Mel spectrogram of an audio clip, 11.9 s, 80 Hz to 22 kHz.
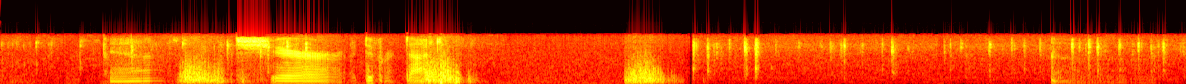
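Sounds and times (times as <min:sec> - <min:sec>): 
keystrokes on a computer keyboard: 0:00.0 - 0:03.2, 0:06.9 - 0:11.8
rush of noise: 0:01.6 - 0:02.8, 0:04.2 - 0:06.9
speech: 0:02.7 - 0:04.7.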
